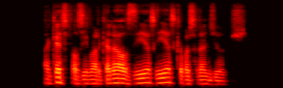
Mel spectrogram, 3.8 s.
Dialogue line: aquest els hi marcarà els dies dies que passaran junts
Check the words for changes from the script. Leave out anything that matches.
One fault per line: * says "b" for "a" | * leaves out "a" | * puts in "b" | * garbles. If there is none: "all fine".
all fine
